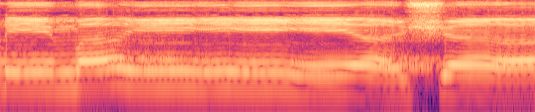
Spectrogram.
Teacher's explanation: nun mati bertemu dengan ya, ini adalah idgham bi gunnah, kita panjangkan juga. Limai panjangkan atau dengungkan ketika kita bertasydid ya ini.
